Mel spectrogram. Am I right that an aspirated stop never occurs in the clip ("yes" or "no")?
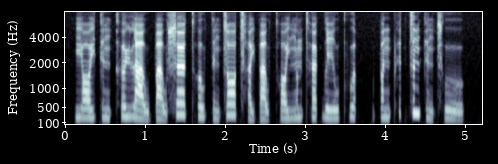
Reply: no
